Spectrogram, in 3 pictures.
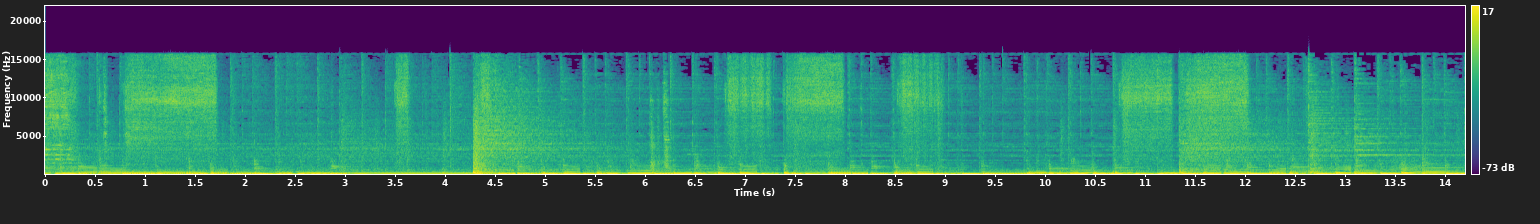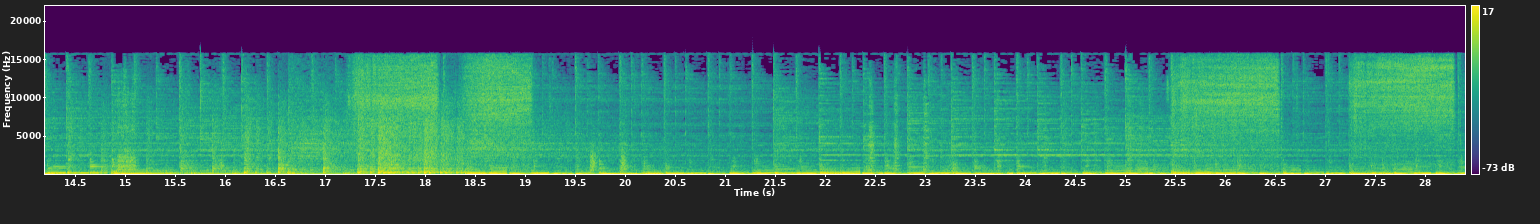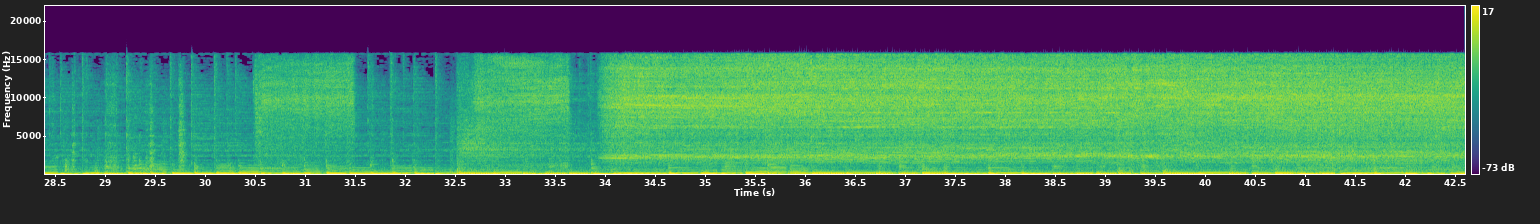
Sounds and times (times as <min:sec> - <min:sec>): Drum roll: 0:01.6 - 0:10.5, 0:11.4 - 0:30.6.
